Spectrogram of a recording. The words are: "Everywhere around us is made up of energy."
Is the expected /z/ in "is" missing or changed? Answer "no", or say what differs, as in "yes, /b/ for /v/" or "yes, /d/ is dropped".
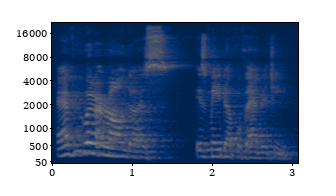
no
